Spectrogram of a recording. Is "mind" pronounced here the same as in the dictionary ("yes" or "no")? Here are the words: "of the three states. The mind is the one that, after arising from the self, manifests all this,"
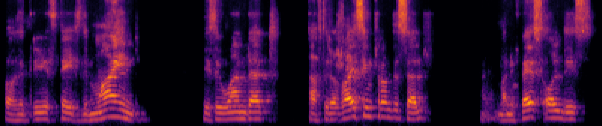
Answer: yes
